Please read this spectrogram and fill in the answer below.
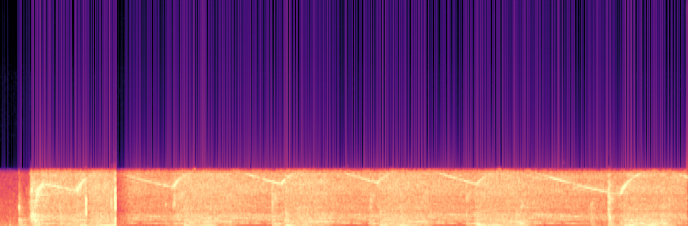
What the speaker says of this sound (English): then drill the corresponding holes for that ski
